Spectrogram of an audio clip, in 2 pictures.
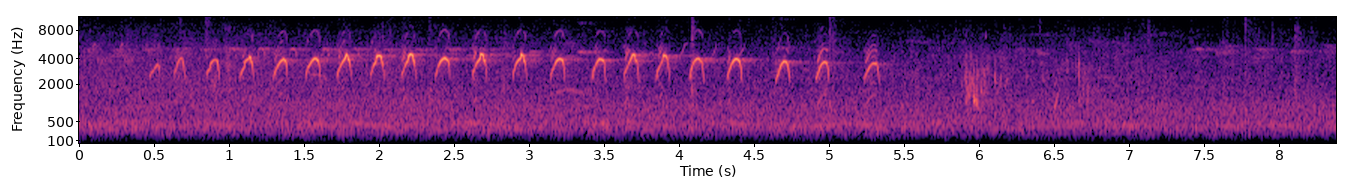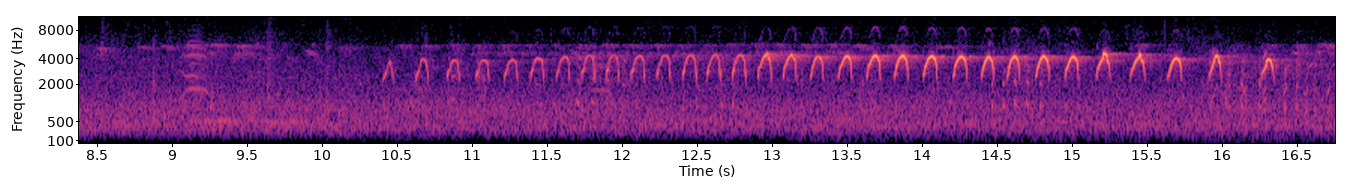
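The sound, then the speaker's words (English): Two long bouts of rapid, insistent high piping from humbug-striped waterbird chicks begging a parent for food, each a steady string of thin repeated peeps, separated by a few seconds of quiet outdoor background. “The nest can be very difficult to locate, so the most common evidence of successful breeding is seeing the humbug-striped chicks out on the open water or riding on a parent's back, begging for food with this piping call.”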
